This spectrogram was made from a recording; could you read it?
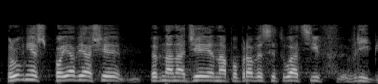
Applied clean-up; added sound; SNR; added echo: none; none; none; none.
